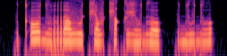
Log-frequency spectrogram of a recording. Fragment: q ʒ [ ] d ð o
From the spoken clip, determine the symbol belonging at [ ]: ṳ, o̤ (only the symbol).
o̤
